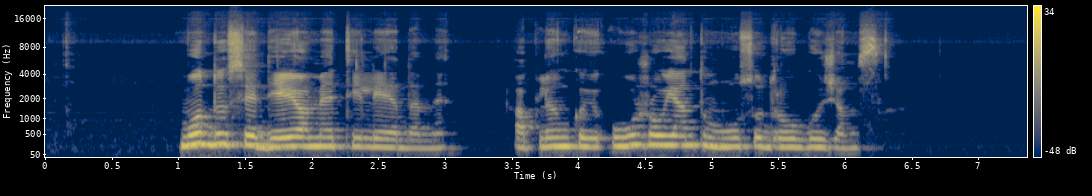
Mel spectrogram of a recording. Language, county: Lithuanian, Tauragė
